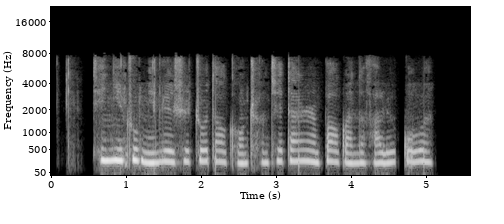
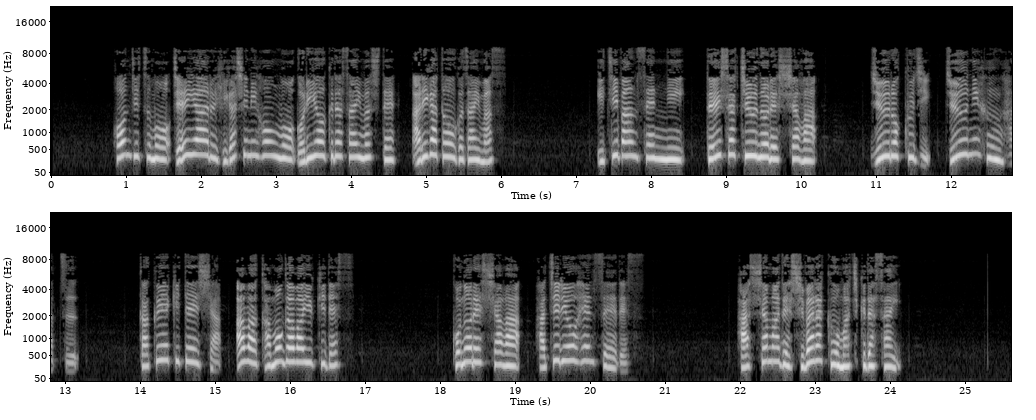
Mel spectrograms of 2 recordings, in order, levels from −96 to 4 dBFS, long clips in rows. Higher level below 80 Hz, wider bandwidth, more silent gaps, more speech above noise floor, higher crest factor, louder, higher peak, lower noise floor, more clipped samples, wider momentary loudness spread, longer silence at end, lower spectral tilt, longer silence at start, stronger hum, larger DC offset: first, -56 dBFS vs -70 dBFS; second, 7.8 kHz vs 9.4 kHz; neither; second, 22 dB vs 58 dB; about the same, 14 dB vs 18 dB; about the same, -17 LUFS vs -18 LUFS; about the same, -2 dBFS vs 0 dBFS; second, -38 dBFS vs -75 dBFS; neither; about the same, 11 LU vs 10 LU; second, 0.5 s vs 1.5 s; first, -6 dB/octave vs -4 dB/octave; second, 0.55 s vs 0.85 s; neither; neither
